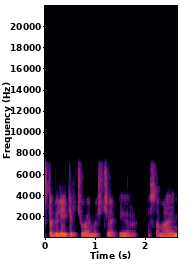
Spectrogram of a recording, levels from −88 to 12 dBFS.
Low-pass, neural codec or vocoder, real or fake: 7.2 kHz; none; real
